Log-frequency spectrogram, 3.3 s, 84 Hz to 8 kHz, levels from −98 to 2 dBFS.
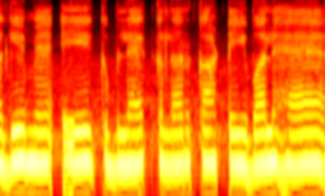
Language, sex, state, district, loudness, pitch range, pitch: Hindi, female, Jharkhand, Deoghar, -13 LUFS, 180-190 Hz, 185 Hz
